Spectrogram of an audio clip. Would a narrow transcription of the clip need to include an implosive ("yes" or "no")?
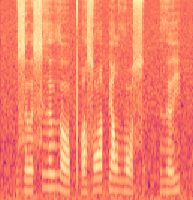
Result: no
